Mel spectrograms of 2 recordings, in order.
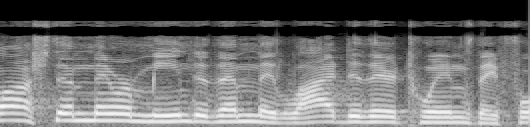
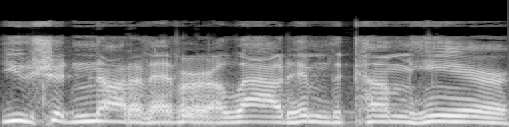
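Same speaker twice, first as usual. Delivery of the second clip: echoing, demon-like voice. Retelling a scene, speaker quotes a disembodied voice in an echoey demonic voice. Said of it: "It's like demonic voice".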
